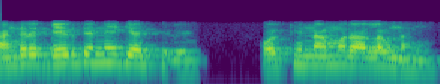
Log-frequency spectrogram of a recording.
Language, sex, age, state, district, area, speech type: Odia, male, 18-30, Odisha, Kandhamal, rural, conversation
